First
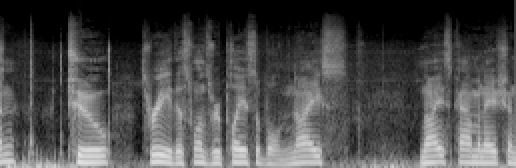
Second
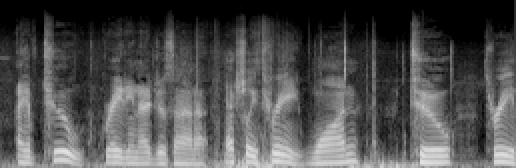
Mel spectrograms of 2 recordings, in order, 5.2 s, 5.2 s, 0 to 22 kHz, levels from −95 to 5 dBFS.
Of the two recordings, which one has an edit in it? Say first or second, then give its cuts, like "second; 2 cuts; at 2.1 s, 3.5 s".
second; 1 cut; at 2.1 s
